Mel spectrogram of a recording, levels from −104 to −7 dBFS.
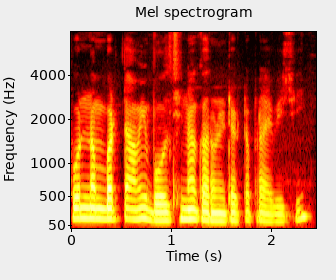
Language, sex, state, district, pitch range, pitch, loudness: Bengali, male, Tripura, West Tripura, 125-155 Hz, 145 Hz, -18 LUFS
